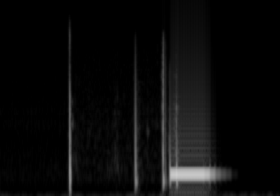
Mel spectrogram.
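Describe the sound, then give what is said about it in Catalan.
A telephone busy tone sounds after a live call is cut off. Three sharp clicks come first, then a single steady mid-pitched beep that stops abruptly, leaving silence. “Doncs s'ha tallat la comunicació amb Carlota Petxamé. Mirarem si podem retornar aquesta trucada en directe.”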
